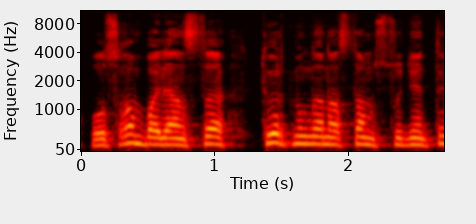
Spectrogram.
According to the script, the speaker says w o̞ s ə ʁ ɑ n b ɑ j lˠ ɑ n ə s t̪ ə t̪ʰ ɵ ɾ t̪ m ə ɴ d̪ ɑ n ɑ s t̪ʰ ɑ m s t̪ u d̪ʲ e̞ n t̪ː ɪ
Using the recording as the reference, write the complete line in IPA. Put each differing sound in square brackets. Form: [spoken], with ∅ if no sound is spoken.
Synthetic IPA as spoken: w o̞ s ə ʁ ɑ n b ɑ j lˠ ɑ n ə s t̪ ə t̪ʰ ɵ ɾ t̪ m ə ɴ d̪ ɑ n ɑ s [t̪] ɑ m s t̪ u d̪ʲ e̞ n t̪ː ɪ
